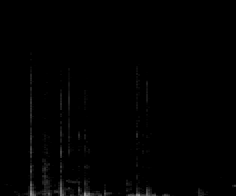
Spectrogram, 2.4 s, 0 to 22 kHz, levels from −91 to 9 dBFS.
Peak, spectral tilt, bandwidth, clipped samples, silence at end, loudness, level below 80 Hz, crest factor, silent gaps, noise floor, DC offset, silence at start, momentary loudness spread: -24 dBFS; -7.5 dB/octave; 16 kHz; under 0.1%; 0.85 s; -49 LUFS; -64 dBFS; 26 dB; none; -82 dBFS; under 0.1%; 0.3 s; 8 LU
